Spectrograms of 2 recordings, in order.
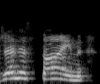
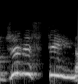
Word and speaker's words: genistein: yeah i learned something i learned how to pronounce genistein i always said jenna stein nobody ever told me so genestein i will try to remember that that's how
